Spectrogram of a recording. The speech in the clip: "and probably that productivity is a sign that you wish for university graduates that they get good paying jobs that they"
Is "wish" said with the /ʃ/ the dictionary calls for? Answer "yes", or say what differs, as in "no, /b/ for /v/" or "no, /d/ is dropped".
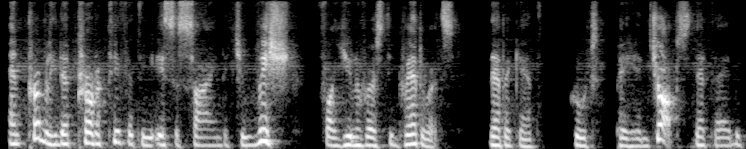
yes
